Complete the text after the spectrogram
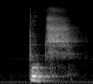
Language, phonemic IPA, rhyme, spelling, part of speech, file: Dutch, /puts/, -uts, poets, verb, Nl-poets.ogg
- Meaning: inflection of poetsen: 1. first-person singular present indicative 2. second-person singular present indicative 3. imperative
